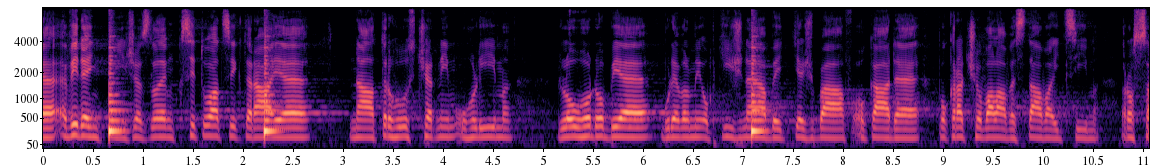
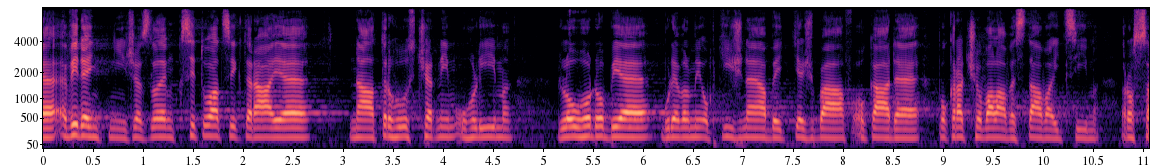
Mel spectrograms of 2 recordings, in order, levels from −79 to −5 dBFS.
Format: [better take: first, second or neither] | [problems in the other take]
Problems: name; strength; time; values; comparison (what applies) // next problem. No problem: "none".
second | background sound (Snare drum); 1 dB above the speech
